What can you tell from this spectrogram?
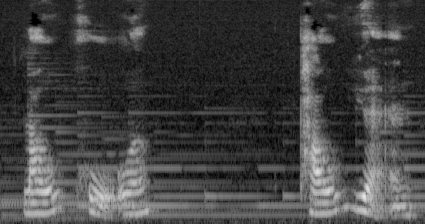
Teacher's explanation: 两个三声音节的字相连时，第一个字要读成二声音节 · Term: 三声变调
